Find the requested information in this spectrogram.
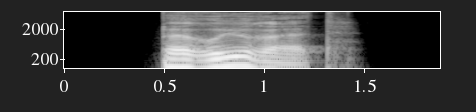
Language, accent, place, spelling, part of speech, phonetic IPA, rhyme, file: German, Germany, Berlin, berühret, verb, [bəˈʁyːʁət], -yːʁət, De-berühret.ogg
- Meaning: second-person plural subjunctive I of berühren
